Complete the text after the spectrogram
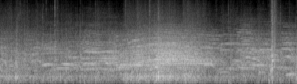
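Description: A large crowd cheers and murmurs in a big echoing hall.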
